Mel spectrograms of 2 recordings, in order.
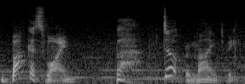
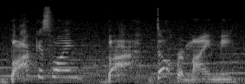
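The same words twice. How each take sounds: First: It is read in a changed, different character voice. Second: It is read in the speaker's usual character voice. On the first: The speaker calls it right. "I gotta do a different voice" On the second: The speaker calls it wrong. "I do a lot of um, Lalafell with the same voice"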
